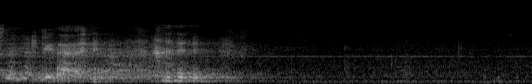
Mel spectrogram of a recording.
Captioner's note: audience laughing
